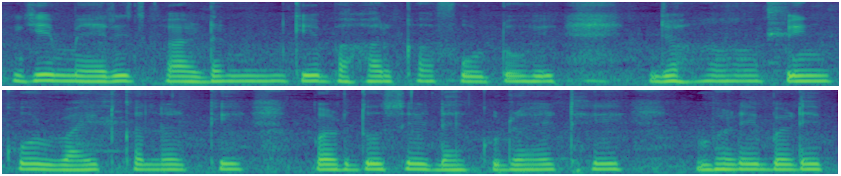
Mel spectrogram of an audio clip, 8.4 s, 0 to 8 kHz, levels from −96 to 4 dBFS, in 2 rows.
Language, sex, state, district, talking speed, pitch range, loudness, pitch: Hindi, female, Uttar Pradesh, Jyotiba Phule Nagar, 150 wpm, 180-190 Hz, -23 LUFS, 185 Hz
